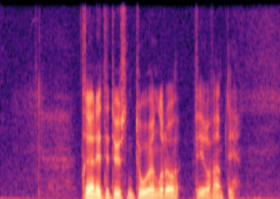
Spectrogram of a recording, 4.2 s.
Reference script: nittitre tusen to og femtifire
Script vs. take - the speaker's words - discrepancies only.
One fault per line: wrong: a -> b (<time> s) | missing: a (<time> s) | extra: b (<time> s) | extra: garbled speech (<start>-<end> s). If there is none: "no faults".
extra: hundre (2.2 s)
